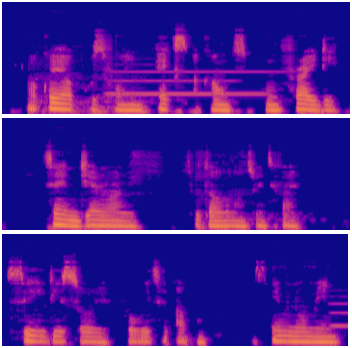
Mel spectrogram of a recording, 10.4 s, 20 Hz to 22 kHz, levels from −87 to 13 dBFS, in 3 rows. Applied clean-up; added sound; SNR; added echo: classical method Wiener filter.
